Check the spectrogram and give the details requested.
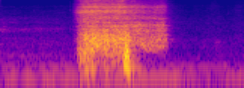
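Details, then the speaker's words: A woman gives one sharp, forceful sneeze with a quick burst of air, triggered by inhaling chhinkni powder, in a video of sneezes and honking nose blows. "here's some honking nose blows so i'll see this video for both uh sneezing fans and um honking and nose blowing fans"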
